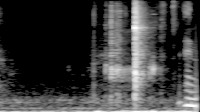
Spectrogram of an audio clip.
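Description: Handheld craft tag punch cutting through a strip of cardstock, with one sharp click as it snaps shut about one and a half seconds in.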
